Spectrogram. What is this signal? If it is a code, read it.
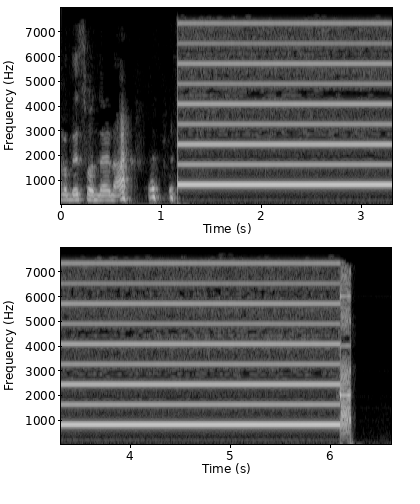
ZX Spectrum tape loading, with speech.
